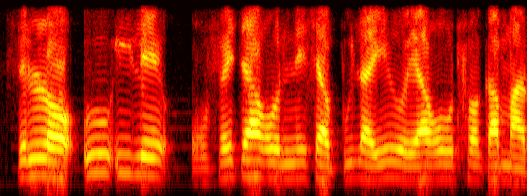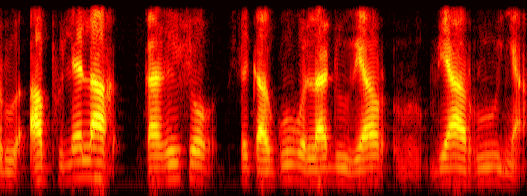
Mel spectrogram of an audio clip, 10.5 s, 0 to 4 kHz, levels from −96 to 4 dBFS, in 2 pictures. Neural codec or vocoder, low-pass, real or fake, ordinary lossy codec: none; 3.6 kHz; real; none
